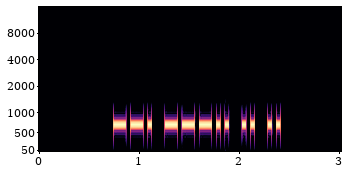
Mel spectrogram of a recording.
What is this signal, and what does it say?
Morse code, heard as a keyed tone, about 27 wpm, 700 Hz. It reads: G8II
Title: DXCC-100 Call Signs - 4 Characters - Repeated 3x - 28wpm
